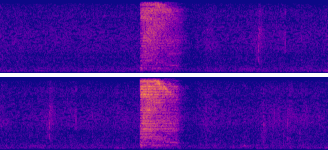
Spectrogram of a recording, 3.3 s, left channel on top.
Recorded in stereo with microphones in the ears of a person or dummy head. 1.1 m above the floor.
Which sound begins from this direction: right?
Breathing, at 1.4 s.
